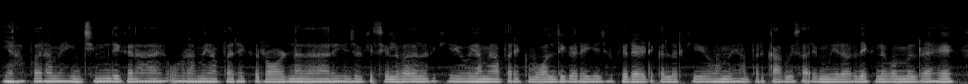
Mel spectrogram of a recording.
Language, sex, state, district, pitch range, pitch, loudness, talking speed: Hindi, male, Karnataka, Gulbarga, 125-130 Hz, 125 Hz, -29 LUFS, 310 wpm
